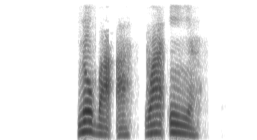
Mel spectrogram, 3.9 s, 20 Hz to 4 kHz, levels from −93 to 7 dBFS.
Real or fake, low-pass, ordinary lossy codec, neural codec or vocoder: fake; 3.6 kHz; AAC, 16 kbps; codec, 16 kHz in and 24 kHz out, 1 kbps, XY-Tokenizer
